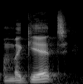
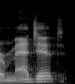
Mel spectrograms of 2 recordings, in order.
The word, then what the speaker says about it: Magit: there's this package called Magit or Magit. Like everyone debates how to pronounce it, but it's like kind of like magic, but with the T at the end for Git.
